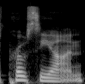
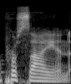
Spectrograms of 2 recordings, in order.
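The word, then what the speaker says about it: Procyon: I've I've heard it pronounced multiple ways and ultimately I think star names are really pronounced on based upon where you come from and how you grew up learning what they sound like and what your language background is as well.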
